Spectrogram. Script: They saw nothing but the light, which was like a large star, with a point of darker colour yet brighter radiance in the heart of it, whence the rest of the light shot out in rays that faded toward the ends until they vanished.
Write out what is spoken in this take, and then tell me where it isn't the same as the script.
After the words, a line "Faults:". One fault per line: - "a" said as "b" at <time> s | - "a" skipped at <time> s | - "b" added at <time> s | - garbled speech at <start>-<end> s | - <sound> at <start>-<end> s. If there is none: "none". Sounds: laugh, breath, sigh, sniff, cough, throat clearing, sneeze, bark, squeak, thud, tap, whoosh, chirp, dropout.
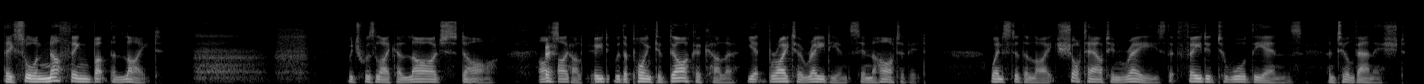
They saw nothing but the light, which was like a large star, [garbled] with a point of darker colour yet brighter radiance in the heart of it, whence of the light shot out in rays that faded toward the ends until vanished.
Faults:
- breath at 1.9-3.3 s
- garbled speech at 5.4-6.1 s
- "the rest" skipped at 10.1 s
- "they" skipped at 13.5 s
